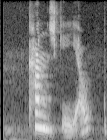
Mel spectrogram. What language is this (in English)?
Icelandic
